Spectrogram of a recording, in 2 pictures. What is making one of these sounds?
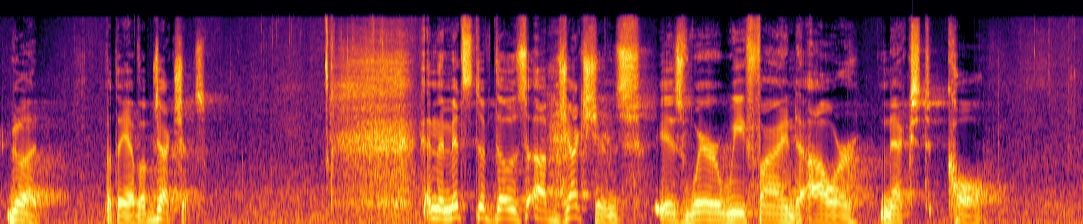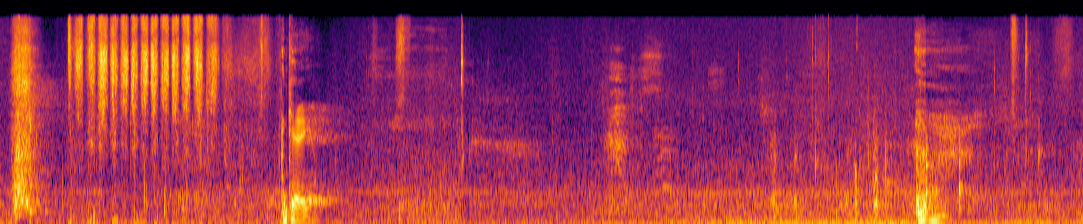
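A middle-aged man speaks through a microphone to a room.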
